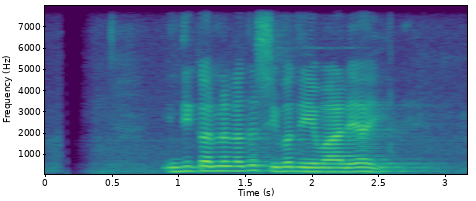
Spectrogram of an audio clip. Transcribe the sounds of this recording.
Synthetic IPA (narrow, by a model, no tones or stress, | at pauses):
ind̪ikɐɾɳɐlɐd̪ɯʃiʋɐd̪eːʋaːlɐjaːj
